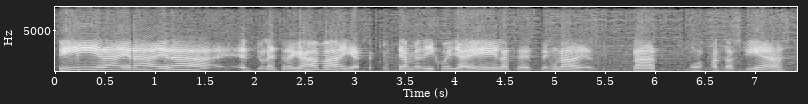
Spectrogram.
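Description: A man calling in to a talk show, chatting casually in a halting, repetitive way over the phone. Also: sits high, bright, forceful tone, faint music behind, low-quality recording. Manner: halting, repeats words. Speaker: phone-in caller. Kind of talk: casual call-in chat.

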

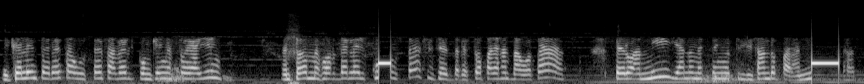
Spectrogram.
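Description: Angry rude lady caller, high voice, tinny phone line. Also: fast talker, no room sound, soft background music.

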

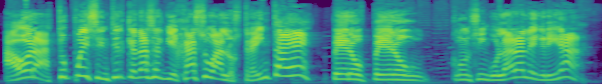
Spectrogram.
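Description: A man's voice: extremely high pitch, animated, moderate pace, sharp tone, no room sound, clean studio sound, soft background music. A man hosting a comedic radio show, telling folksy, rambling stories and joking with his co-hosts. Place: radio studio.

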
